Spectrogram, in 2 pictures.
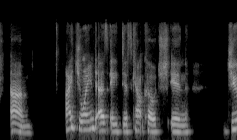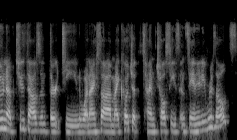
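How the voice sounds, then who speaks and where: An American accent with ordinary pitch variation. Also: woman. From US, Pittsburgh area, Pennsylvania. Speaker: fitness coach. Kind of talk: testimony on a team call.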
